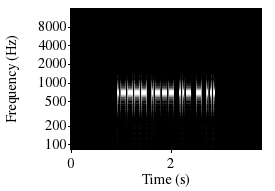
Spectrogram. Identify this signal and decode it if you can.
Morse code, heard as a keyed tone, about 36 wpm, 700 Hz. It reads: 1JUTS
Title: Five Challenging Letter-Number Combinations 35wpm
